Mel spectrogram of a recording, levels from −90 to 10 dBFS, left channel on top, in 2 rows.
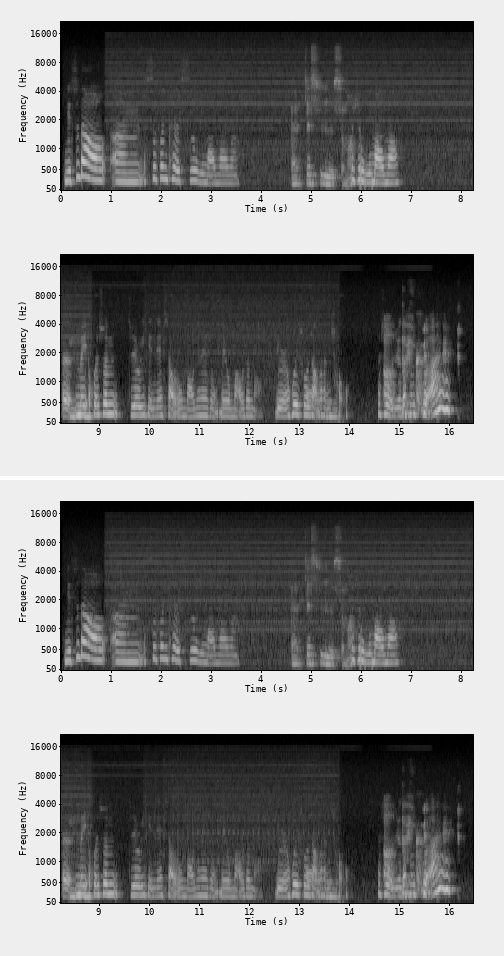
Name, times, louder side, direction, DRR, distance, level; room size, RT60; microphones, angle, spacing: voice 1, 0.1-3.6 5.8-6.8 8.3-12.3 12.5-13.7 14.6-16.1, left 3 dB, 30° left, 0.6 m, -27 dB
sound 1, 0.8-14.3 14.6-15.6, equal, 15° right, 4.7 m, -51 dB
voice 2, 4.6-5.9 8.4-8.9 13.1-13.8 14.7-15.7, left 1 dB, 15° left, 1.2 m, -33 dB
21.5 x 11.0 x 3.1 m
head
